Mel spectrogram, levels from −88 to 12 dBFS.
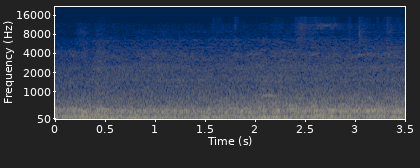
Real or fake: fake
